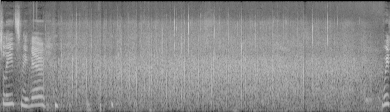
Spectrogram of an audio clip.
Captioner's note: applause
